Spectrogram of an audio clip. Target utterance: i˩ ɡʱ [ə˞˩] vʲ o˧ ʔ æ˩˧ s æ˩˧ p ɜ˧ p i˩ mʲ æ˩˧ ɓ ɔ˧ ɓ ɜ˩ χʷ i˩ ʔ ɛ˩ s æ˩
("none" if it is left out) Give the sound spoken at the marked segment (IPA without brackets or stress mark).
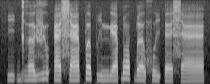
ɜ˩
